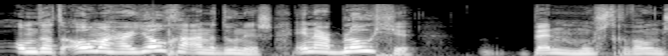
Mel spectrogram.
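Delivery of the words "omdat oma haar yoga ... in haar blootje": high, loud, dramatic announcement; blurted excuse. A narrator's reading. (hoog en luid eruit geflapte smoes)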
